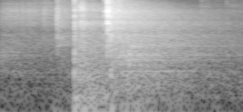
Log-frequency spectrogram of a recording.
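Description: A thud about two-thirds of a second in, then a sharp crack of bamboo shinai striking, each echoing and fading in the large wooden-floored hall.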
